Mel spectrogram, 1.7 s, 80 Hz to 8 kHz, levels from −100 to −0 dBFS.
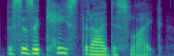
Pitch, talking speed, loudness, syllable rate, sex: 185 Hz, 240 wpm, -19 LUFS, 6.0 syllables/s, female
